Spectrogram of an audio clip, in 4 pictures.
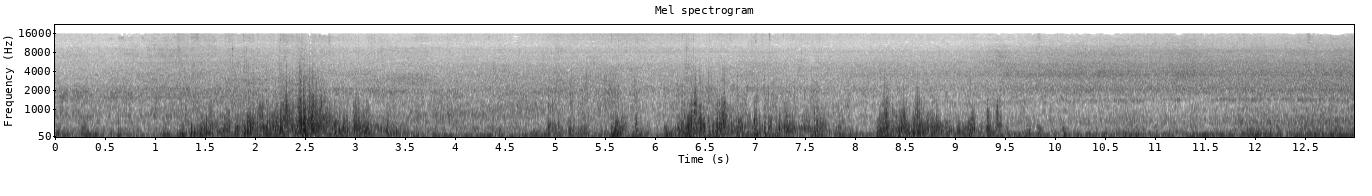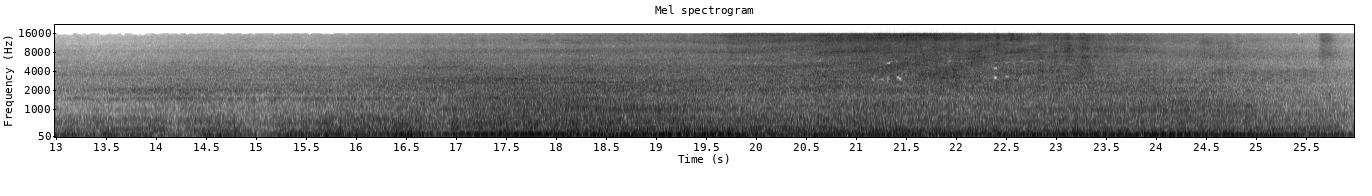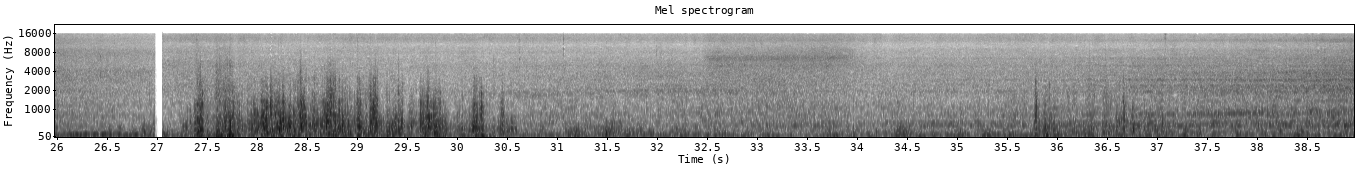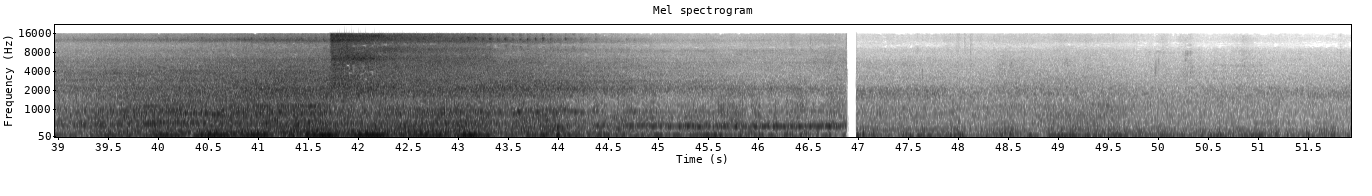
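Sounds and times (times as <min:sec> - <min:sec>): heavy rail noise: 0:00.0 - 0:51.9
passenger train passing: 0:00.0 - 0:51.9
diesel locomotive engine drumming: 0:05.2 - 0:27.0.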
